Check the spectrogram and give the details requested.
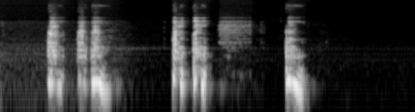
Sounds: Throat clearing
